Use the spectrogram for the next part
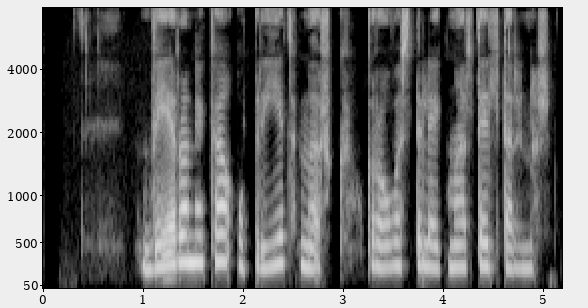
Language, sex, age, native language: Icelandic, female, 30-39, Icelandic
